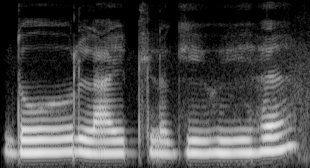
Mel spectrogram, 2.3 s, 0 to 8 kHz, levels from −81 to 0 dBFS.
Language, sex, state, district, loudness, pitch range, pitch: Hindi, female, Jharkhand, Deoghar, -14 LUFS, 180-190 Hz, 185 Hz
